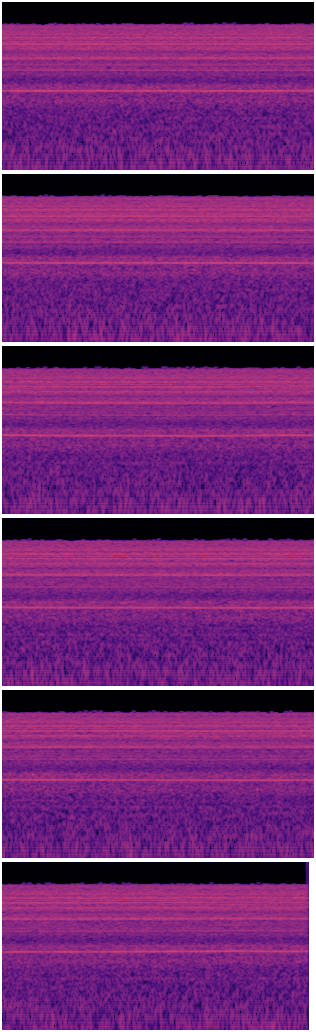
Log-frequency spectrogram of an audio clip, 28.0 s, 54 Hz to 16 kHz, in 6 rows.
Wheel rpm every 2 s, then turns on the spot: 0, 0, 0, 0, 0, 0, 0, 0, 0, 0, 0, 0, 0, 0.
none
